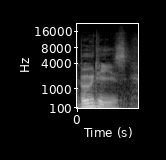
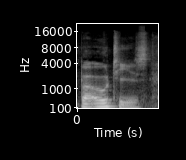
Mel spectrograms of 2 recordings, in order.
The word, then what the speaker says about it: Boötes: It looks like booties, but it's pronounced Boötes.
